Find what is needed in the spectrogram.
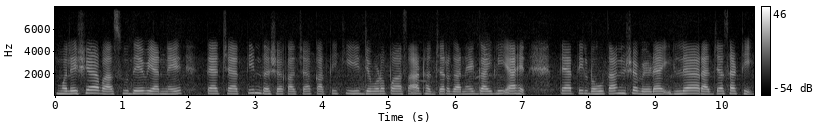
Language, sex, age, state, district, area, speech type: Marathi, female, 60+, Maharashtra, Nagpur, rural, read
